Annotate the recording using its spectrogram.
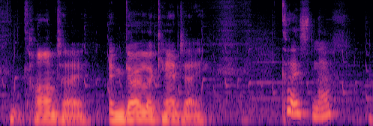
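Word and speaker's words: Kanté: Kante? Kante.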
